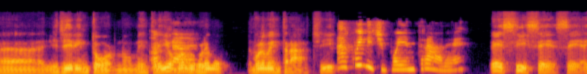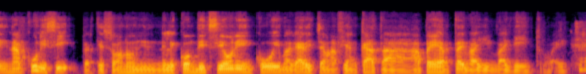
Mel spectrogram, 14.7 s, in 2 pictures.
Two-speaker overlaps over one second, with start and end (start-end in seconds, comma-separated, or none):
none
